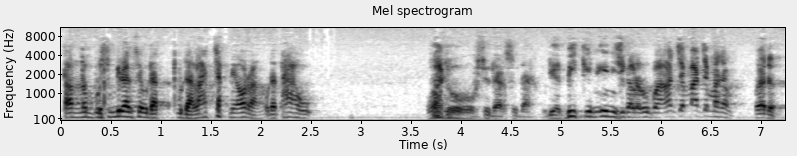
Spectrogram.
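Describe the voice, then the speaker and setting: An older man preaching a sermon, telling stories with loud exclamations that drop to near-murmurs. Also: a little high, lively intonation, quick pace, vocal fry. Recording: dull lo-fi sermon recording with faint hum.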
